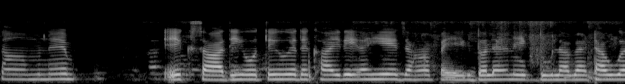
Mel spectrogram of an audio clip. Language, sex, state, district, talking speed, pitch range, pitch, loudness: Hindi, female, Maharashtra, Pune, 175 wpm, 220-235 Hz, 225 Hz, -24 LUFS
